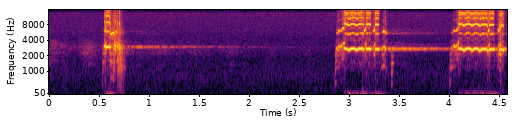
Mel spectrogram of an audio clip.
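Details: Bald eagle pair at a nest at dusk in Big Bear Valley on 2021-01-20, calling while tracking a large bird flying past the nest; three loud bursts of high, thin, piping whistles with a sustained shrill tone between them.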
